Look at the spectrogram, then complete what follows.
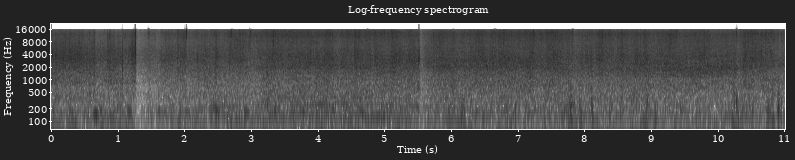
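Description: Heavy rain and wind beating on a car, heard from inside the moving vehicle, with the engine running low and steady underneath.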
